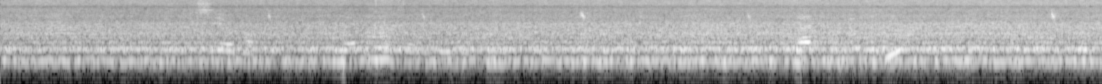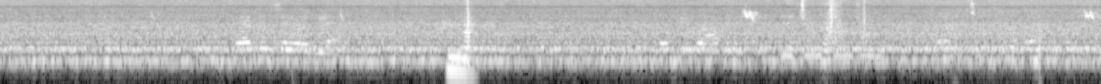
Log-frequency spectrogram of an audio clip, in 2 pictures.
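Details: Honey bees kept by a beekeeper whose apiary grew from one hive to nineteen in two months; a steady, low droning hum from many bees, continuous throughout, with a brief knock near the end and faint speech.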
